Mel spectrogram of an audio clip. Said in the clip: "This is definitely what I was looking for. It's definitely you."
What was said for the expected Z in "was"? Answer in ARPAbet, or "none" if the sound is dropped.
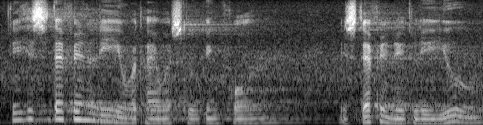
S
